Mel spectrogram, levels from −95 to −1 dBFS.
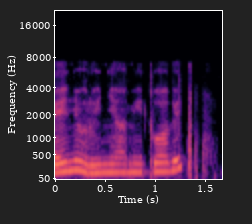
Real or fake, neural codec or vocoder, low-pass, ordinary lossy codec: real; none; 7.2 kHz; Opus, 16 kbps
